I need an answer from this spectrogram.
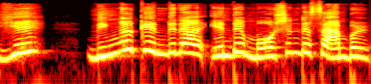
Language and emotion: Malayalam, disgusted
